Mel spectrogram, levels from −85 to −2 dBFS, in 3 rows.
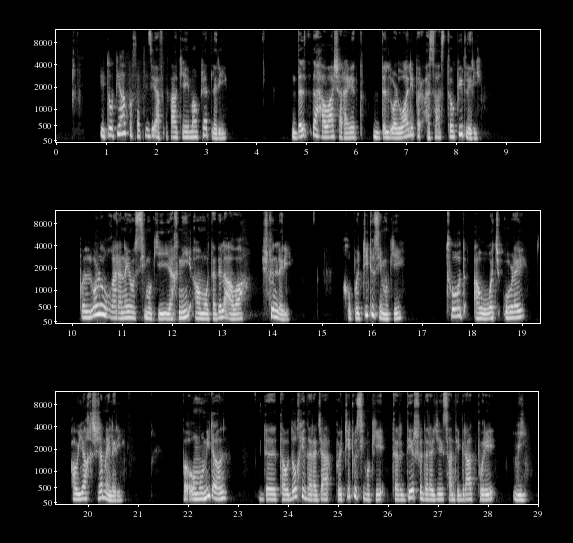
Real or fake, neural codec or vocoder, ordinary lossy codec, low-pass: real; none; none; none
